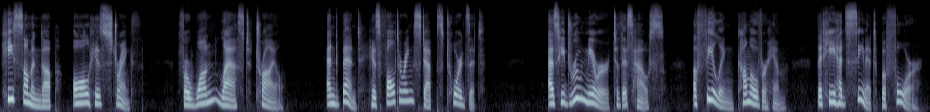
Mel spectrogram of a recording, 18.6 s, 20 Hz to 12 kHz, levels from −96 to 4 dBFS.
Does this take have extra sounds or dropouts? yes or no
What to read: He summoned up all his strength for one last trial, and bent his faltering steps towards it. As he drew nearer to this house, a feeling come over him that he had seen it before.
no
